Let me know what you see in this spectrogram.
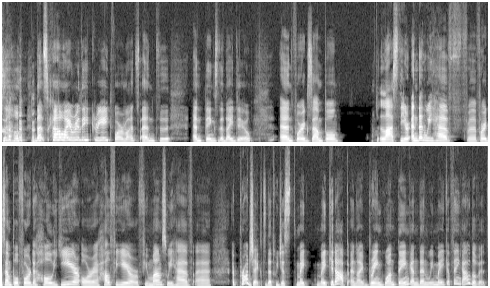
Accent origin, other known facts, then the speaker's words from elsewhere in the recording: Gdynia, Pomeranian Voivodeship, Poland; English is a second language; also born or lived in Gdańsk; I'm from Gdynia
